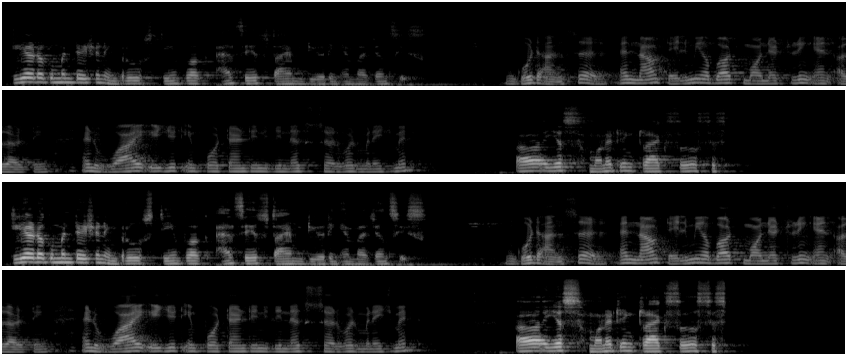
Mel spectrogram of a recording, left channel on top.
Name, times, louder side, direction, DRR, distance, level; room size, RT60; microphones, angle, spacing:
voice 1, 0.1-4.2 13.6-15.7, right 6 dB, 70° right, 0.5 m, -31 dB
voice 2, 5.0-12.6, right 2 dB, 25° right, 0.7 m, -40 dB
17.5 x 10.0 x 5.9 m
head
